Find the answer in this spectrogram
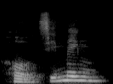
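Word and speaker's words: Hồ Chí Minh: on none other than ho chi minh or pronounced um in a standard vietnamese northern dialect as ho chi minh i grew up knowing him from a southern uh accent as whole and in addition to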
